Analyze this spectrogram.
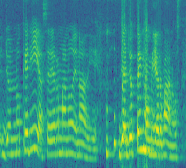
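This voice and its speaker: A woman talks in a high-pitched voice. Her pace is moderate. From Venezuela. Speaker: podcast co-host. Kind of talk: casual chat.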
